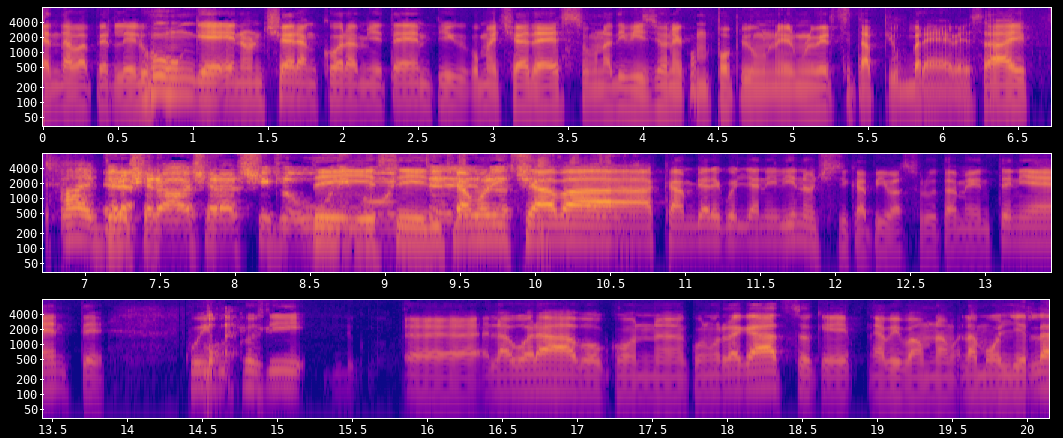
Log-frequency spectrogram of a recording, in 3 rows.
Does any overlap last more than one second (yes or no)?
yes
